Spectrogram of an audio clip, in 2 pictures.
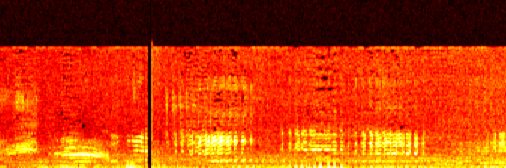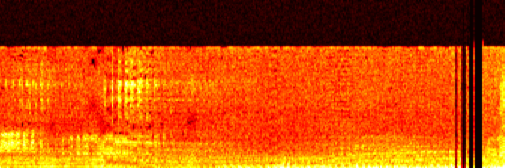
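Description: Indistinct distant shouts and calls of children and onlookers across an open playing field, rising and falling over a steady background murmur, with a brief break just before the end.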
